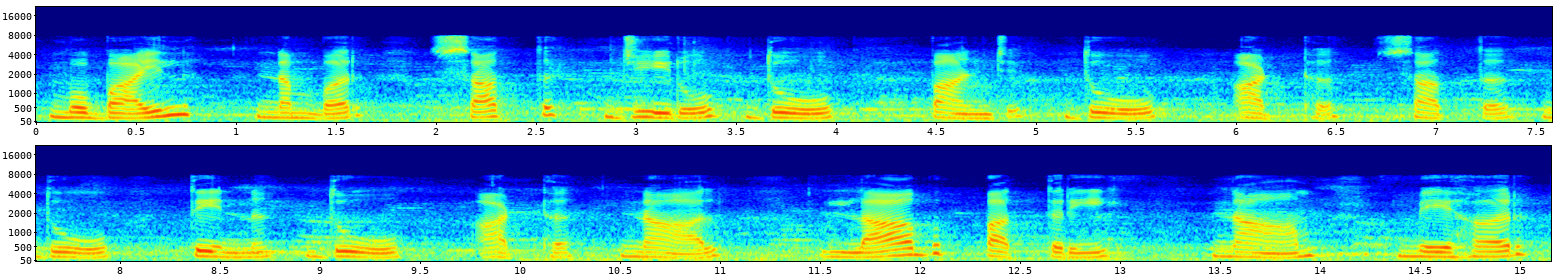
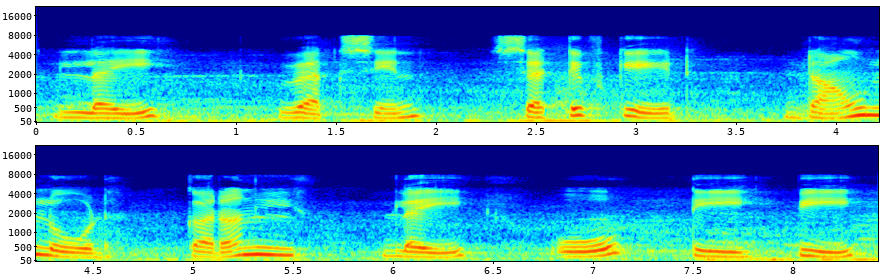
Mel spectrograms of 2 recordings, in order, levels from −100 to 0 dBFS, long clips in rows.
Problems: none marked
